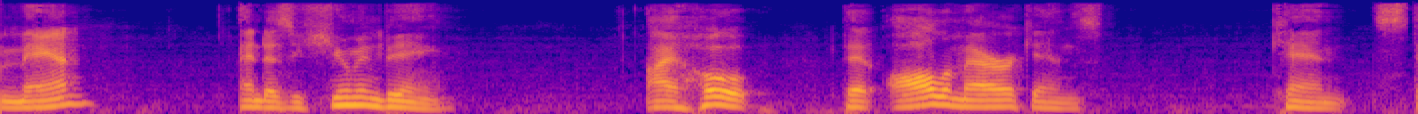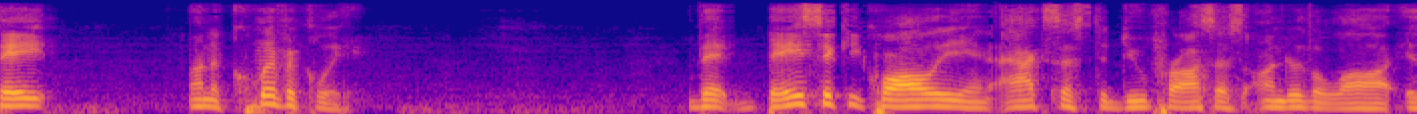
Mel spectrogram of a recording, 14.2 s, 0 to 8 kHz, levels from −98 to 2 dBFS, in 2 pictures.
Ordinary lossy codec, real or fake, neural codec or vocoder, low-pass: AAC, 32 kbps; fake; codec, 24 kHz, 6 kbps, HILCodec; 7.2 kHz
